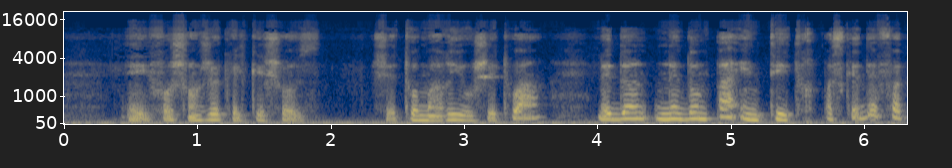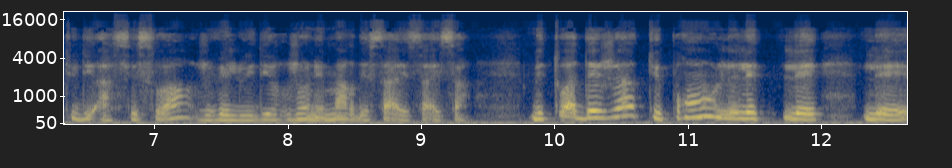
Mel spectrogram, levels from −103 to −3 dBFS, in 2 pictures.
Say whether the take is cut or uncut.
uncut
